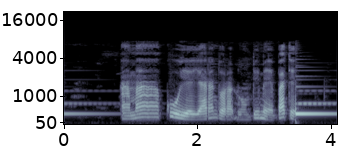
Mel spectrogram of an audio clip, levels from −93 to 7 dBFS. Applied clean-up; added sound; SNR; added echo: none; Dishes, pots, and pans; 3 dB; none.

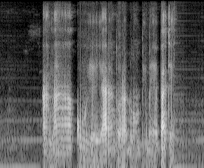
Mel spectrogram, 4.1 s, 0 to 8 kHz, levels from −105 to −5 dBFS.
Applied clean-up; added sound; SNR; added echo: neural separator model SepFormer DNS4.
